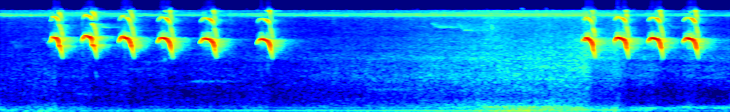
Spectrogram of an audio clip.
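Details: Young chicks chirping in a quick run of six sharp, falling peeps, then a low rumbling noise, then four more clear peeps in rapid succession.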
